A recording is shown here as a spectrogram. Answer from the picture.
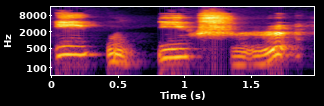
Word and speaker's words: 一五一十: And as part of the truthfully, the pronunciation of 一五一十, everything retain its dictionary pronunciation. There's no change or adaptation. There's no tonal mismatch from its original or dictionary correct standard. So 一五一十 is how it goes.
